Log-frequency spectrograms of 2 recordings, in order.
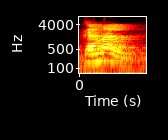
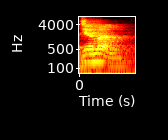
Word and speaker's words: Jamal: Ketika ngomong dengan beliau bahasa Arabnya, jim itu jadi G. Jim itu jadi G. Ya, Gamal. Nama orang Mesir ada Gamal. Gamal ada nama orang Mesir ada. Sebenarnya Jamal.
